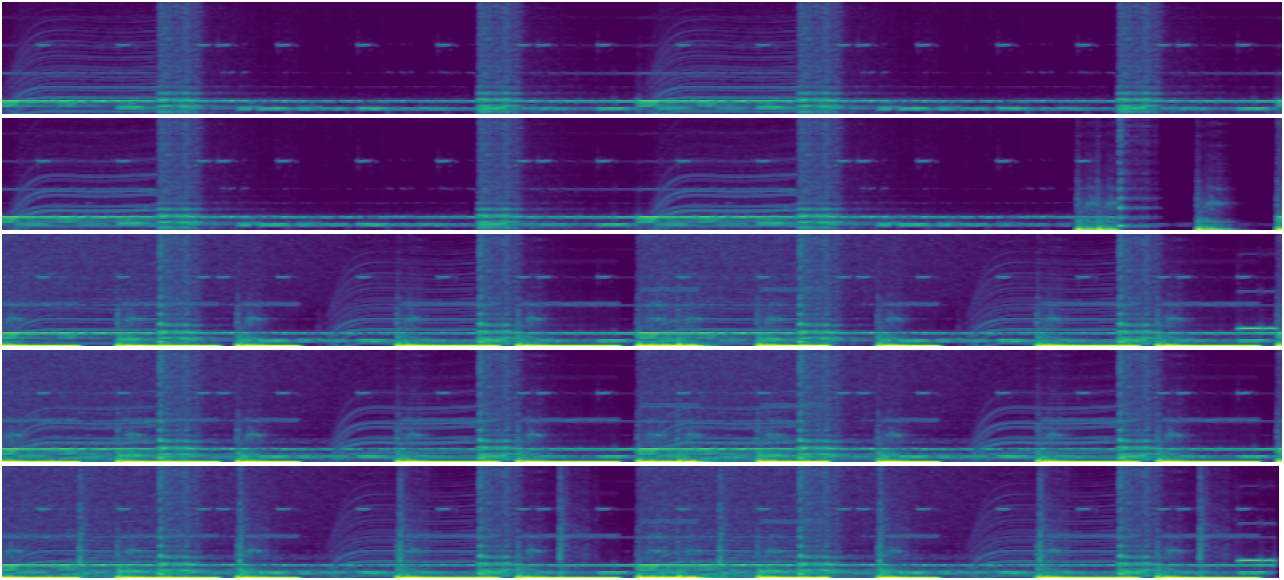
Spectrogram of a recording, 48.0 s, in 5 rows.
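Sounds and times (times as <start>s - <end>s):
sine wave tone: 0.0s - 17.7s, 19.2s - 47.9s.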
